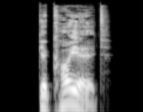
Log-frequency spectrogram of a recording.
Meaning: past participle of keulen
- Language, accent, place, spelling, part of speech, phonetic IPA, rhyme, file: German, Germany, Berlin, gekeult, verb, [ɡəˈkɔɪ̯lt], -ɔɪ̯lt, De-gekeult.ogg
